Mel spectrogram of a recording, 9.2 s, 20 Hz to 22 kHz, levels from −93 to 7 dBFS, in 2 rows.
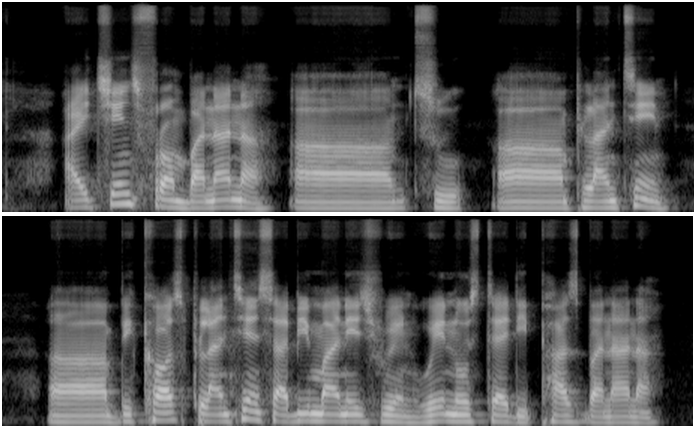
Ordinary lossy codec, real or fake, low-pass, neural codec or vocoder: none; fake; none; autoencoder, 48 kHz, 128 numbers a frame, DAC-VAE, trained on Japanese speech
